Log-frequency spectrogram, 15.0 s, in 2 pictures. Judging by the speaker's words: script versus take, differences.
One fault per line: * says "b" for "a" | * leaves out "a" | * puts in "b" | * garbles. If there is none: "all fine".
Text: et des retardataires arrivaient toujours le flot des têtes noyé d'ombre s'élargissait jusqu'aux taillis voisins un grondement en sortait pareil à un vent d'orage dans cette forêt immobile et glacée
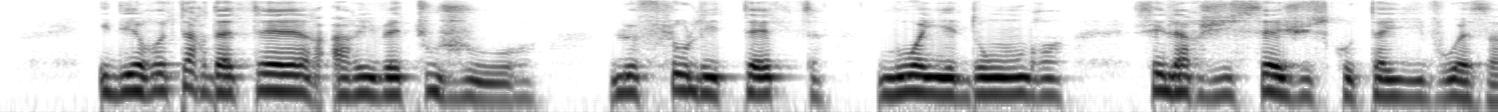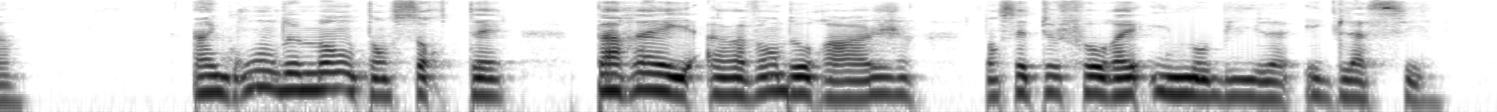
all fine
